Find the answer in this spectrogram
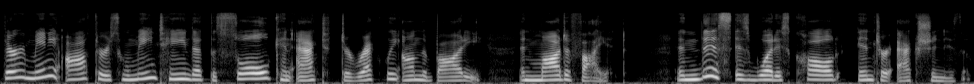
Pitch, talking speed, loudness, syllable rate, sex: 220 Hz, 160 wpm, -19 LUFS, 4.8 syllables/s, female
